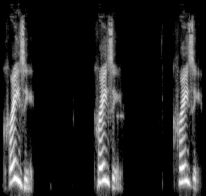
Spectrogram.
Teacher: did you notice how loud i pronounce these words and also the length the longer i pronounce the stressed syllables · the first syllable receives the stress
